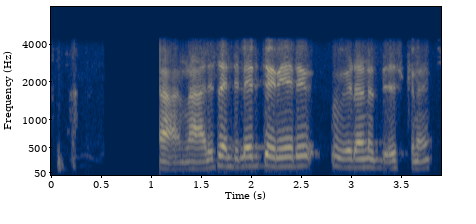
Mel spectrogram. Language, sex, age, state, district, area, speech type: Malayalam, male, 18-30, Kerala, Malappuram, rural, conversation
